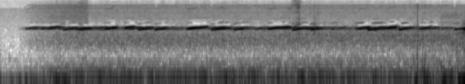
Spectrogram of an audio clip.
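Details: A dense chorus of many spring peepers, the tiny frogs that live near water and call on evenings in peeper season: many high whistled peeps overlapping into a steady shrill band.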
